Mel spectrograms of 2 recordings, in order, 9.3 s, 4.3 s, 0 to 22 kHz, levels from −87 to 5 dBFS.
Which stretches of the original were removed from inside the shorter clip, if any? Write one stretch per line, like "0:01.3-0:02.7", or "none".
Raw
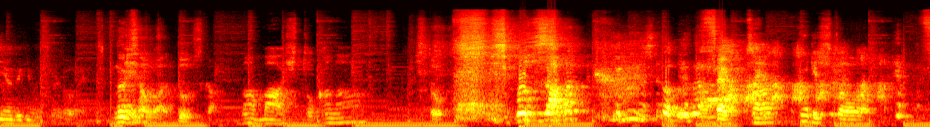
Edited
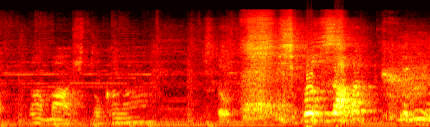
none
